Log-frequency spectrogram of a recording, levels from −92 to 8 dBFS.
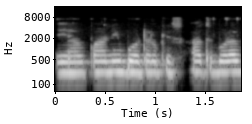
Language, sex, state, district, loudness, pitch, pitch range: Hindi, female, Bihar, Araria, -15 LUFS, 225 Hz, 225-230 Hz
